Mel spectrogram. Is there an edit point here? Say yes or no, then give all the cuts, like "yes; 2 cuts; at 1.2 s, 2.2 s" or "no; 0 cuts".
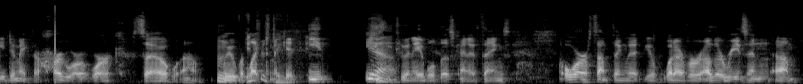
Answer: yes; 1 cut; at 5.6 s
